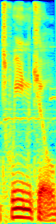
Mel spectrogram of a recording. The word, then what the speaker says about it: Tweenkill: I guess it's more like Twinkle than Tween Kill, but that's my bad. I missed the pronunciation guide. It's Tweenkill, okay?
